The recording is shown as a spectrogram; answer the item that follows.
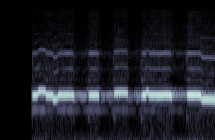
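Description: Solo flute melody starting about a third of a second in. It plays a high, held note decorated with quick turns, with short breaks between phrases.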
